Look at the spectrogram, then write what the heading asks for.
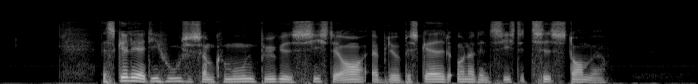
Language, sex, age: Danish, male, 25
